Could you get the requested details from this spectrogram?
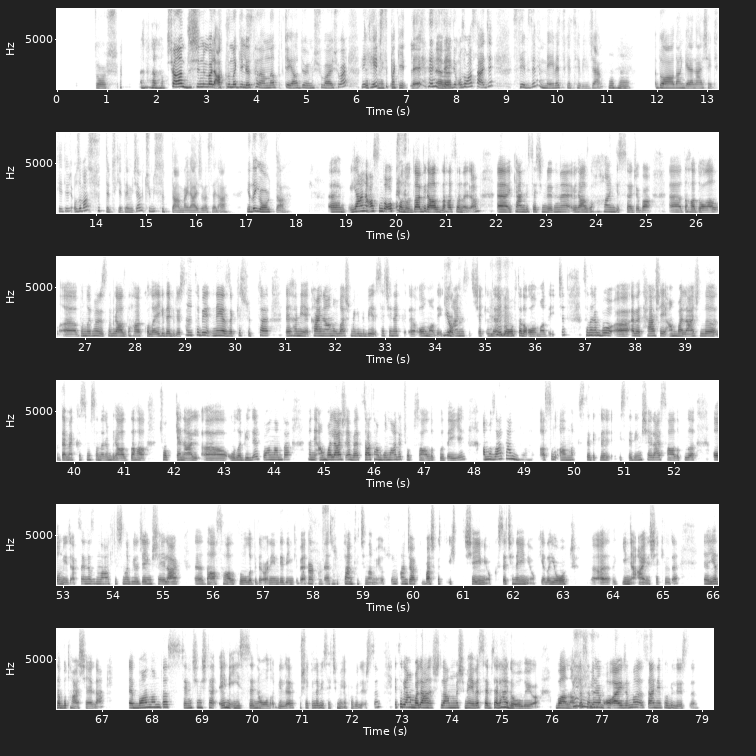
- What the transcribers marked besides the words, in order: other background noise; chuckle; chuckle; chuckle; chuckle; chuckle
- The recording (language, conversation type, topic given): Turkish, advice, Atıştırma kontrolü ve dürtü yönetimi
